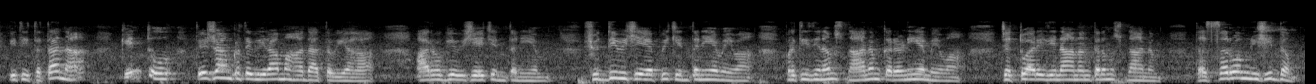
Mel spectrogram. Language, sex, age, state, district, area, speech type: Sanskrit, female, 60+, Karnataka, Uttara Kannada, rural, spontaneous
